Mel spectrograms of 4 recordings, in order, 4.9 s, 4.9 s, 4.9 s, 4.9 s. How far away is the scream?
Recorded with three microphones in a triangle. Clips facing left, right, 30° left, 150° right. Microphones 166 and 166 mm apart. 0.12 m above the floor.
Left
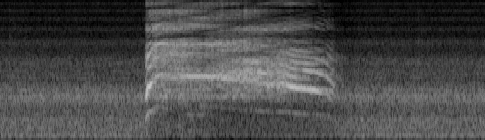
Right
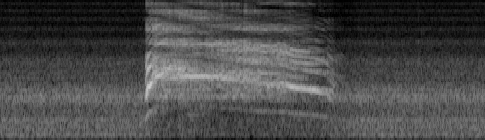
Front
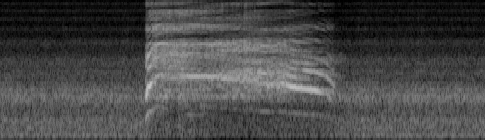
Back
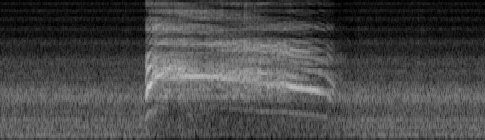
About 1.3 m.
